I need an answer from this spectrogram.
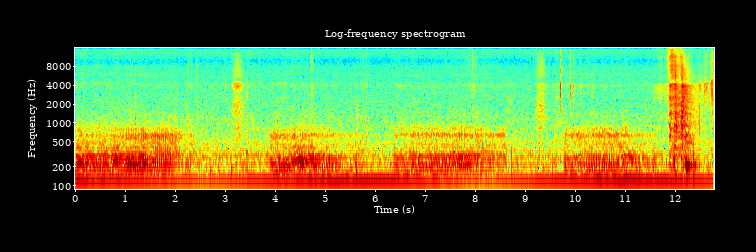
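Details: Retro, a cat annoyed by a scrap of paper that fell off his wad while he played, growls in repeated low, purr-like rumbles every couple of seconds, with faint taps and a rustle near the end.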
